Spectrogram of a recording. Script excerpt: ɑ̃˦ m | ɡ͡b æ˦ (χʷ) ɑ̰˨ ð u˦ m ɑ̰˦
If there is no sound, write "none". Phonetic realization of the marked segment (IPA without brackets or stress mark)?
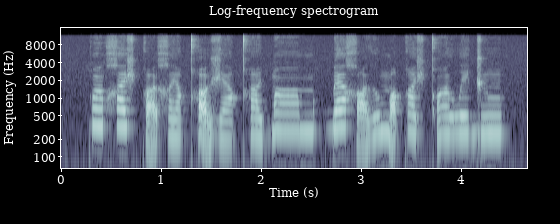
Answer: χ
